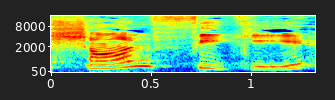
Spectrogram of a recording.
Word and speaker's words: Cianfichi: So, the Italian way to pronounce my name, C-I in Italian, is a ch sound, like C-H. It's actually Shanfiki. My whole life, my mom has always pronounced it Shanfiki just because it seems easier for people to say.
